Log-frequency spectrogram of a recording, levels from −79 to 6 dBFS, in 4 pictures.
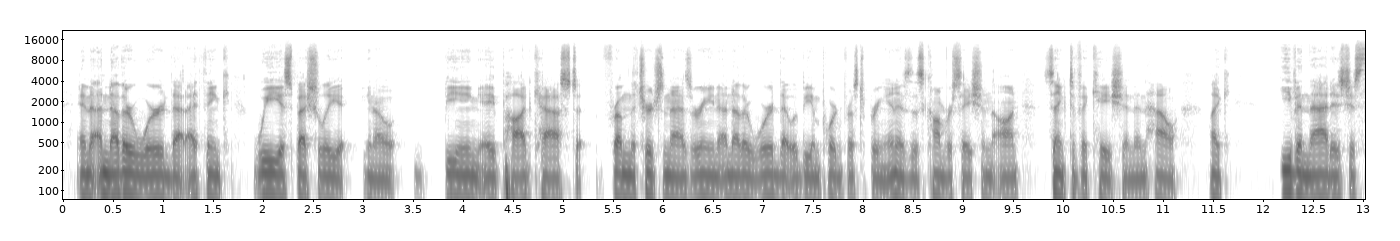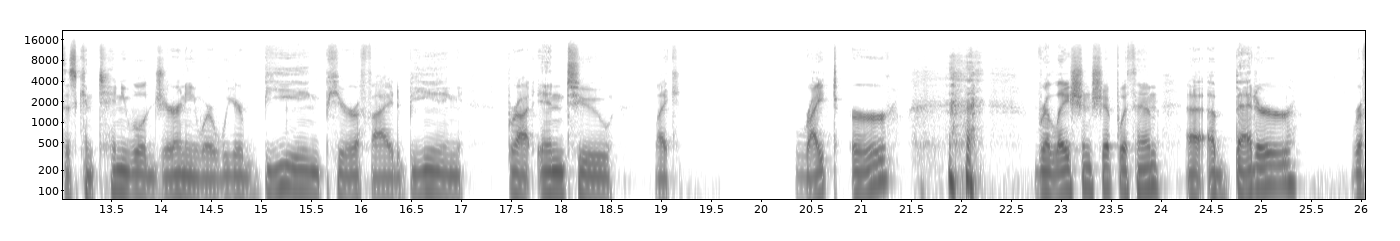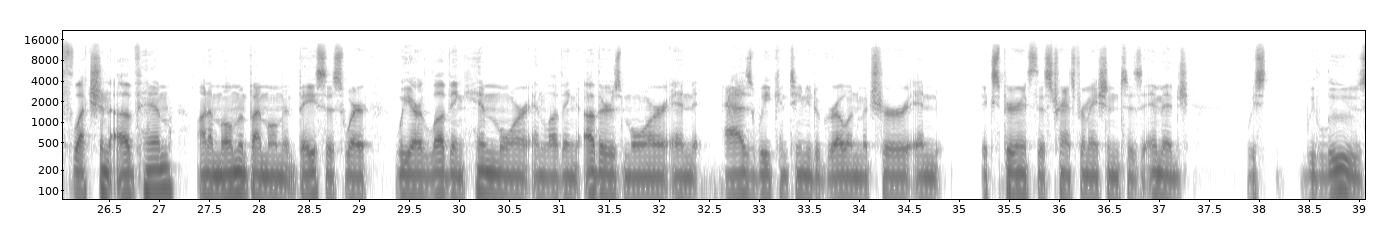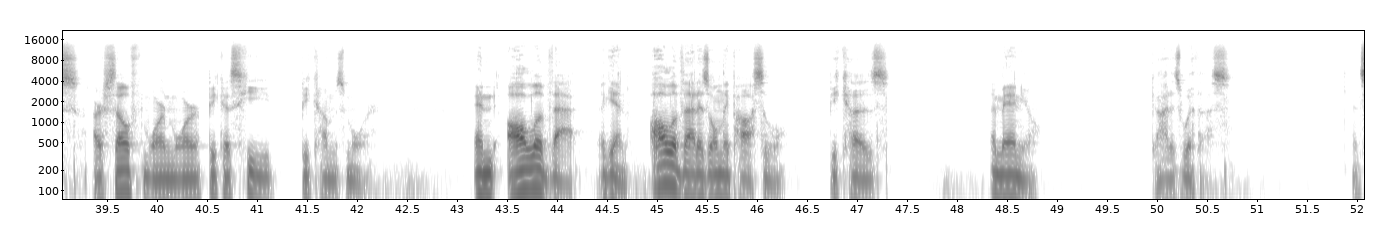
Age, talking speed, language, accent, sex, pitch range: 20-39, 140 wpm, English, American, male, 80-90 Hz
